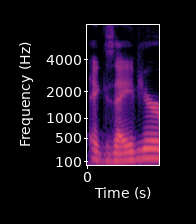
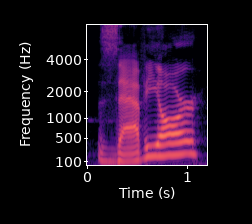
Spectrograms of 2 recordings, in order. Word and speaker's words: Xavier: Also, according to uh Babuar himself, his first name is not pronounced Xavier, but it's pronounced as Caviar, but instead of a C, it's an X. So, Xaviar, there's absolutely no way.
